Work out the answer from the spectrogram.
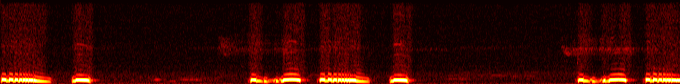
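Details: Spotted dove giving its lure call to provoke other doves; low, mellow cooing phrases of two or three rolling notes come in short bursts separated by gaps of one to two seconds, against a silent background.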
